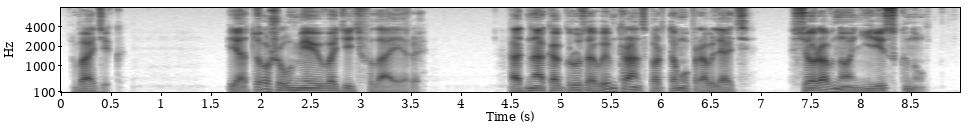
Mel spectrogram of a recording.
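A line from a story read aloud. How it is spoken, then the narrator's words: Soft but firm objection. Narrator (Russian): мягко, но непреклонно возразил Станислав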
